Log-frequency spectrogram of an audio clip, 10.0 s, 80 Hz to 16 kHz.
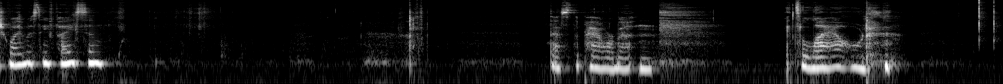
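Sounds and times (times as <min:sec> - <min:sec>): paper sheet rustling: 0:01.0 - 0:02.4
plastic toy handling: 0:03.9 - 0:04.4.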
